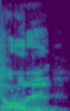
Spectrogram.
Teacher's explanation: را کو موٹا پڑھیں اور را کو لام کے ساتھ سختی سے ملائیں کیونکہ لام پر تشدید ہے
